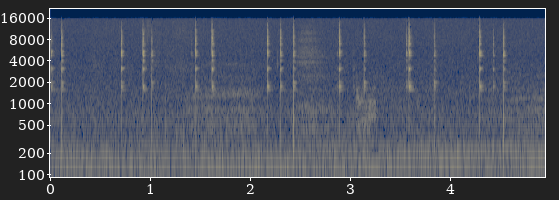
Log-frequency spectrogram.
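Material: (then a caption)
Glass. Fingertips tap the glass body of a small capped glass milk bottle held up close inside a car. About 17 short, bright clinks with a high glassy ring land at an uneven pace over a steady low hum.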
